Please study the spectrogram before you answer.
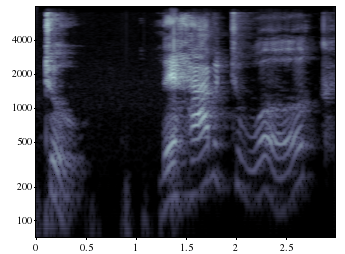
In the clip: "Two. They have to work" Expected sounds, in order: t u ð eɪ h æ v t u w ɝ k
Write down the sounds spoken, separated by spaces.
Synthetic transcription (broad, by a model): t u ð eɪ h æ b t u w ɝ k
